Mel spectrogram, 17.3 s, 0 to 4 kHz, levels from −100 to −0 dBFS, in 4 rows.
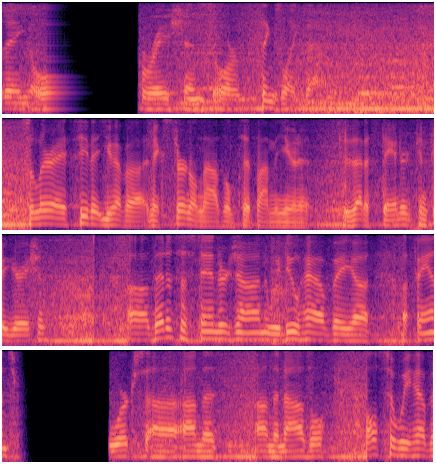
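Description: From 0.44 to 1.38 s, and again from 13.11 to 14.05 s, the sound smears into a fading buzz, then falls silent for about 0.54 s and 0.81 s respectively before resuming with roughly 0.92 s missing. This is likely a long network dropout, with the receiver stretching the last audio.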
